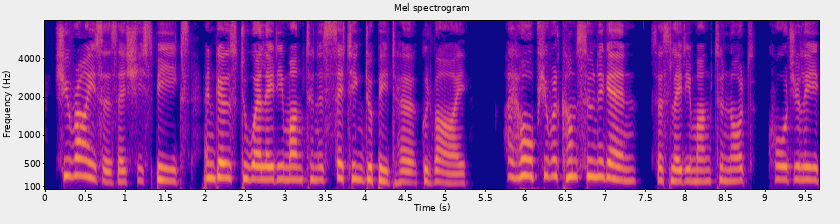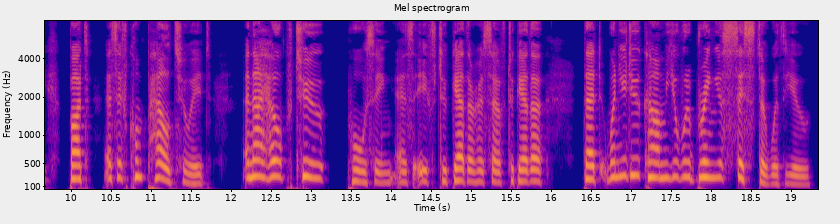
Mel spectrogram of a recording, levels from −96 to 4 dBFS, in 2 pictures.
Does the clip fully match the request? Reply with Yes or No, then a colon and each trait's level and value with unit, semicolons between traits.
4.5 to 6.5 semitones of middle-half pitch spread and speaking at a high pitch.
Yes: average, 4.9 semitones; high, 225 Hz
